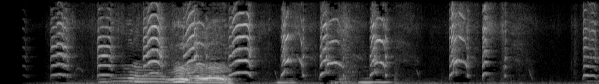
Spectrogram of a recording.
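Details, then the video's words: Harley, a Saluki, almost howling indoors: drawn-out whining cries that rise and bend, some wavering, broken by short gaps, mixed with sharp high squeaks and a low steady hum in the background. "Saluki harley. ..howling...almost"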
